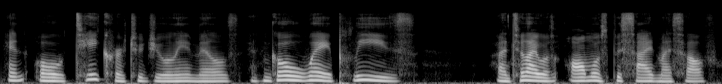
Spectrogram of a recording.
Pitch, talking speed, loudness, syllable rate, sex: 165 Hz, 140 wpm, -17 LUFS, 4.1 syllables/s, male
